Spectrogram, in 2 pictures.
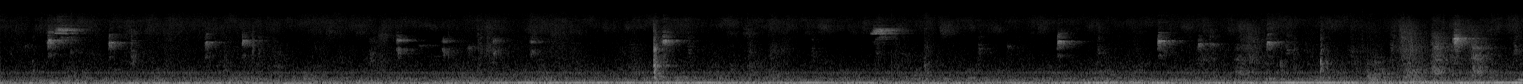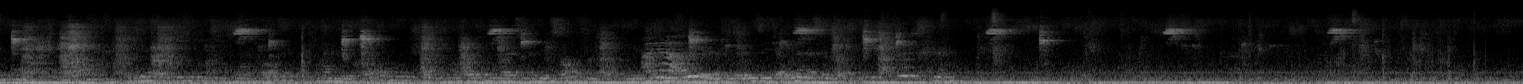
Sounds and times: gardener working 0:04.6 - 0:30.4

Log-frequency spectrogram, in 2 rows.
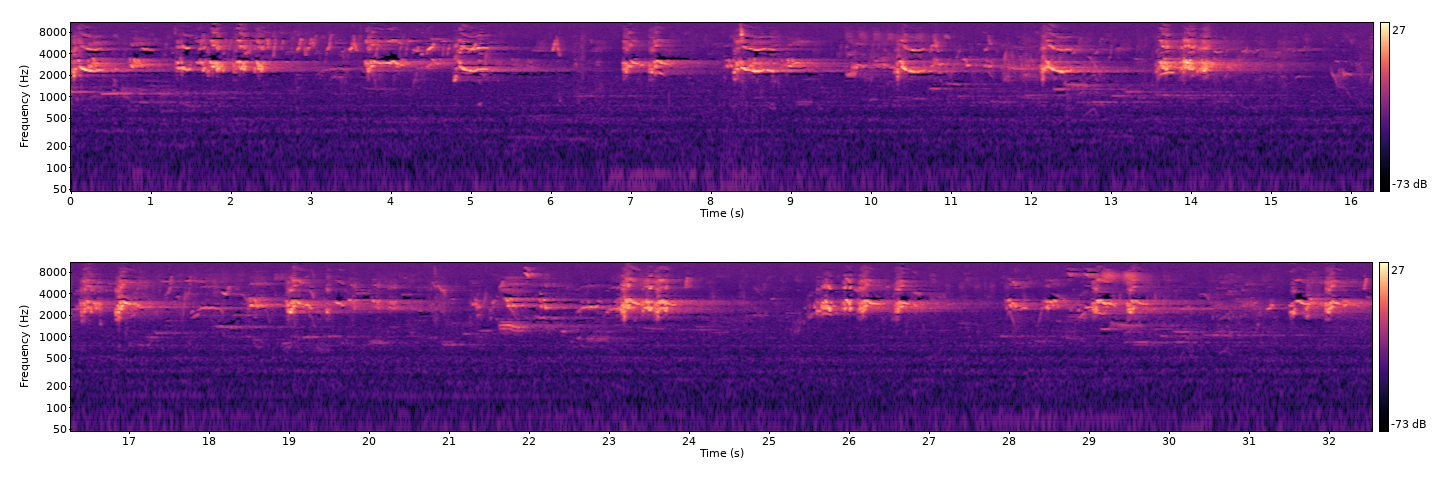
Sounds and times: fly 0:00.0 - 0:32.5
insect 0:00.0 - 0:32.5

